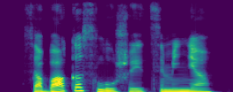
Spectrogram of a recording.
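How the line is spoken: Even-toned warning. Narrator (Russian): ровным тоном предупредила Самара

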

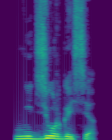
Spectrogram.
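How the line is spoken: Tense hiss. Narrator (Russian): Ирман зашипел, когда нас как следует качнуло на ветках

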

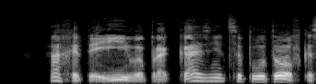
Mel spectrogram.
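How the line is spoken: Cheerful. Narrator (Russian): сказал он весело

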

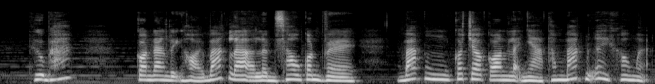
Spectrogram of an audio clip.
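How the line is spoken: Smiling reply. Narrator (Vietnamese): Xuyến mỉm cười đáp

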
